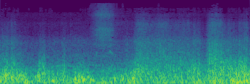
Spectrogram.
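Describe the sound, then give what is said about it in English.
Heavy wind gusts at an outdoor football practice buffet the microphone in a constant low roar, with brief hissy surges. “the wind is really, I mean, it was bad with the starter practice. It's been consistent. It's some pretty heavy gusts thus far.”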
